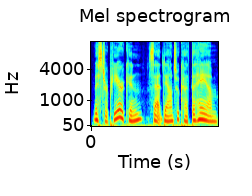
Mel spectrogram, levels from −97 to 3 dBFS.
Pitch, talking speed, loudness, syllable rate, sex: 185 Hz, 190 wpm, -17 LUFS, 4.1 syllables/s, female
